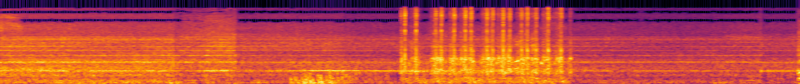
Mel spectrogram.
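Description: Steady, high-pitched machine whine with overtones from the powered equipment in an open telecom electrical cabinet. A burst of rapid clicking comes about five seconds in and lasts two seconds, and there is a low thump just before it.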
